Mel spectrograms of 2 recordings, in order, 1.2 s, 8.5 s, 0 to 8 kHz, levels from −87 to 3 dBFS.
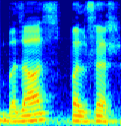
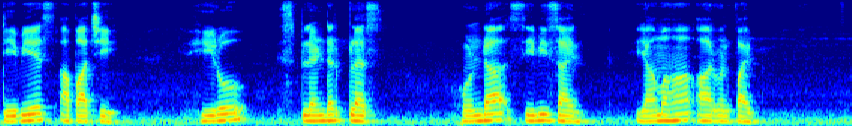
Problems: none marked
